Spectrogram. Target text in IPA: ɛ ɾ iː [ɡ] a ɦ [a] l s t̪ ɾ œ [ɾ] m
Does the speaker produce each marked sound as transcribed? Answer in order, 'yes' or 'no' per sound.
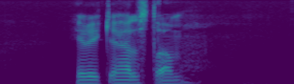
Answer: no, no, no

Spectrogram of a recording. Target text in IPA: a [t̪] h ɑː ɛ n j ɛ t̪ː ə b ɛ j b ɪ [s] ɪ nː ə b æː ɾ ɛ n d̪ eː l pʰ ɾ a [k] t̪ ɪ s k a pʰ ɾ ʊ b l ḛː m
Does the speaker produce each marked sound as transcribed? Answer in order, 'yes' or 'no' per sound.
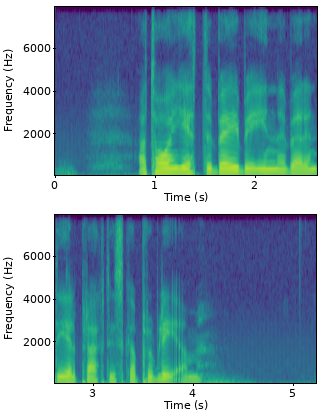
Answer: yes, no, yes

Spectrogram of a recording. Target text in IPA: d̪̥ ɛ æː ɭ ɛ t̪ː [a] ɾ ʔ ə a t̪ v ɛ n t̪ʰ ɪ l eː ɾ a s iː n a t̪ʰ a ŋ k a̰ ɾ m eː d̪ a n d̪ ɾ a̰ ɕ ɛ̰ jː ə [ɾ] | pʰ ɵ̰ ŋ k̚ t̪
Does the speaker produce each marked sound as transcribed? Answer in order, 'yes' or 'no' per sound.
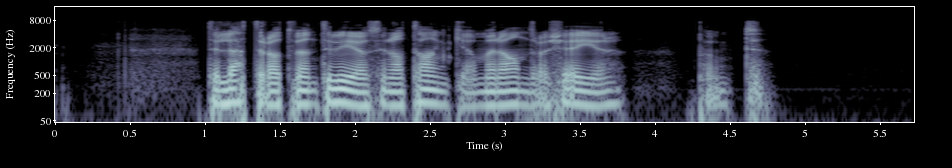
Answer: yes, yes

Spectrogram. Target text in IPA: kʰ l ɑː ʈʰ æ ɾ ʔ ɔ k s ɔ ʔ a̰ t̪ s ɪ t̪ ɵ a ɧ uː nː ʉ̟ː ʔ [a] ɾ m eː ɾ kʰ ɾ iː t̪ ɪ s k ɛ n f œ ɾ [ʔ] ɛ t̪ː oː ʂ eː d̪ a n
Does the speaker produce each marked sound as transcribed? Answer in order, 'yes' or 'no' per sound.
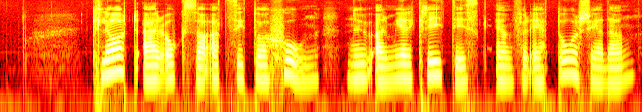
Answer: no, yes

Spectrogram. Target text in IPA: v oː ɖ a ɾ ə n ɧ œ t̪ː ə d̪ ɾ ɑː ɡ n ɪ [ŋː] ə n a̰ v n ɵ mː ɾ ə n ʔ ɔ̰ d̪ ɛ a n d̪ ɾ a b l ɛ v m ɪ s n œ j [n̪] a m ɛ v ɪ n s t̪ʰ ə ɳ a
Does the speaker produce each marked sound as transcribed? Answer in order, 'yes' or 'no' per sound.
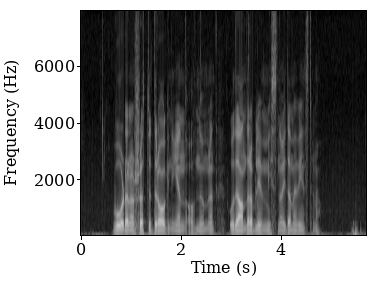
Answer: no, no

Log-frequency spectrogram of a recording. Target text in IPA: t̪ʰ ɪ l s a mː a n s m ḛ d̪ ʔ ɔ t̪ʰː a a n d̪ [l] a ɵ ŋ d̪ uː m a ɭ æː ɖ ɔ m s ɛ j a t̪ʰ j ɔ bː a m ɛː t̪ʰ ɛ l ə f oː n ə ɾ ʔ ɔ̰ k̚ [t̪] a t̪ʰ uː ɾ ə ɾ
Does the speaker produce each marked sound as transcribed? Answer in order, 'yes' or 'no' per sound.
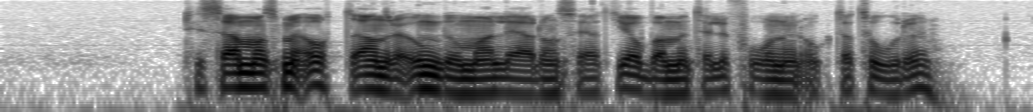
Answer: no, no

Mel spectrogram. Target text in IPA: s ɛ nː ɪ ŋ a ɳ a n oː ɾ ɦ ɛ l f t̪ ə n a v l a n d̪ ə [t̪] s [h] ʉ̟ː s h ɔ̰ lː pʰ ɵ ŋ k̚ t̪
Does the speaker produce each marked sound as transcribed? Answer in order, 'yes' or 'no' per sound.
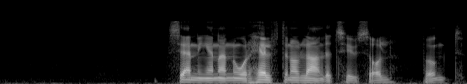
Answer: yes, yes

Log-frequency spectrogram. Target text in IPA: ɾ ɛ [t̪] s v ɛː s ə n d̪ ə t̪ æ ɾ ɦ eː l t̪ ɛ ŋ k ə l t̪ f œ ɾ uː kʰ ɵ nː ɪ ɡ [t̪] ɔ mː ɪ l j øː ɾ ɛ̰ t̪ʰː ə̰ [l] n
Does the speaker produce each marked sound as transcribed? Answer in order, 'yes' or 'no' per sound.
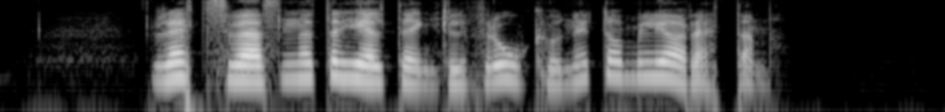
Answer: yes, yes, no

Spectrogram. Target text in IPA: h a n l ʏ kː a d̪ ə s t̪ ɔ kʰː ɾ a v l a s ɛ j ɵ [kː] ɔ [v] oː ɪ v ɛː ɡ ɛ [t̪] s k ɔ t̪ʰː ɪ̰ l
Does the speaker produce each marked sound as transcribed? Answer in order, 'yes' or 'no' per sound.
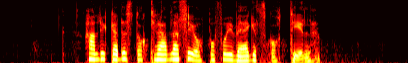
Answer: no, no, yes

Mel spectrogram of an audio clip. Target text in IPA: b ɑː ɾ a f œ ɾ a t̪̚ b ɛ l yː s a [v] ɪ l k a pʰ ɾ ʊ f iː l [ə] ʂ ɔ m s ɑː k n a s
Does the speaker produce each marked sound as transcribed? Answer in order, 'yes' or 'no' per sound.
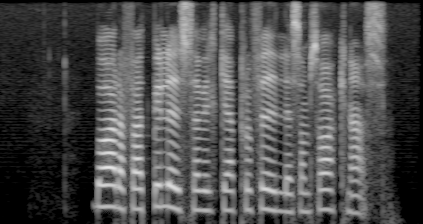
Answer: yes, yes

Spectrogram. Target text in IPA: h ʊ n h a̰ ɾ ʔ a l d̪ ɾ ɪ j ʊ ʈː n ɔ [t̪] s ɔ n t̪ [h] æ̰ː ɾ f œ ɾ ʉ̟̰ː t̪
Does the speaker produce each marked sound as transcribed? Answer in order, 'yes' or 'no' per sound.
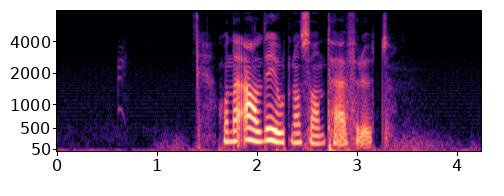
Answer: yes, yes

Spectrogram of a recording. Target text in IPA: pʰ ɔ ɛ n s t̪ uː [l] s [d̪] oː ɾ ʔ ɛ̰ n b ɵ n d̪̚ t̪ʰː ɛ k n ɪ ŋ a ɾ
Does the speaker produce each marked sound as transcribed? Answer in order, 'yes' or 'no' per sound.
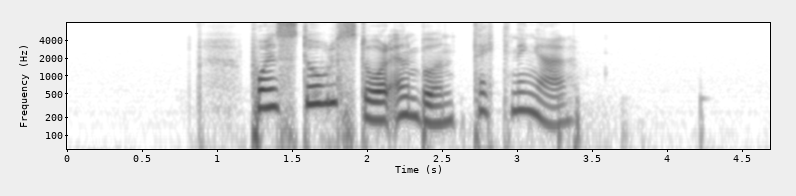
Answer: yes, no

